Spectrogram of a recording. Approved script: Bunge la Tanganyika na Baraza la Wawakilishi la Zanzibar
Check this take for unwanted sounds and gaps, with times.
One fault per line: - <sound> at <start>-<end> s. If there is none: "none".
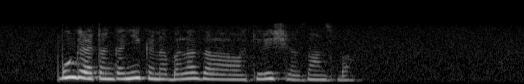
none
